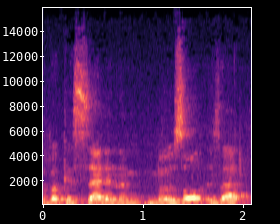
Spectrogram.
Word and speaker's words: Mosel: And I also know that much of the book is set in the Mosel, is that how I'm pronouncing it?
